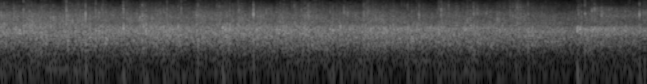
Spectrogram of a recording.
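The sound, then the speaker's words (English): A church audience claps and cheers steadily during a service, a dense wash of applause from many hands with scattered shouts, sustained at an even loudness throughout. “You don't have to cheer every time I say that, by the way.”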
